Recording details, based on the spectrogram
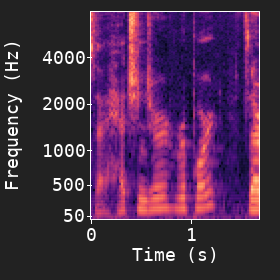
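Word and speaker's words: Hechinger: Jackson is regularly cited in stories that appear in, I can't even pronounce that, Hetchinger Report?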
